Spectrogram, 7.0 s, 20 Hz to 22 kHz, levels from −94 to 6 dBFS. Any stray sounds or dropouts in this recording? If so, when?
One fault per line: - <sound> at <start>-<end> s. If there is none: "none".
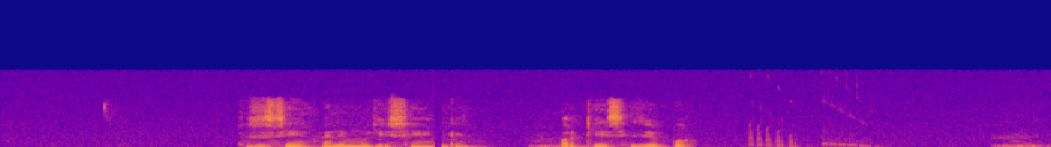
- dropout at 2.9-2.9 s
- chirp at 5.0-5.9 s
